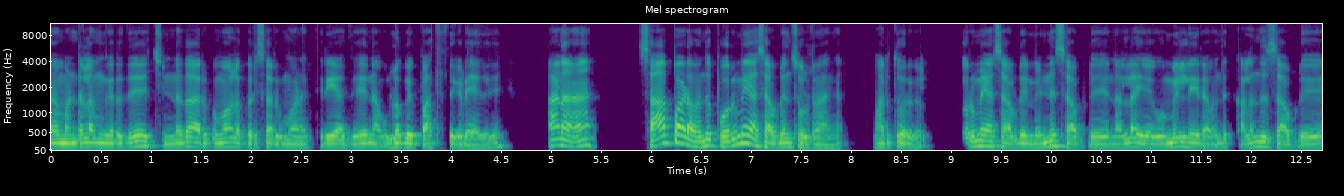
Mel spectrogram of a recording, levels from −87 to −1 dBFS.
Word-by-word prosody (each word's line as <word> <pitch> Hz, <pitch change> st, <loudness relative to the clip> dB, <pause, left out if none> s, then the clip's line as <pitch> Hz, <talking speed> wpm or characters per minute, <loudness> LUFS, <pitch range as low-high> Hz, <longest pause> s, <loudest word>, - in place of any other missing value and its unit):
மண்டலம்ங்குறது, 110 Hz, 0 st, +1 dB, 0.2 s
சின்னதா 105 Hz, +1 st, -1 dB
இருக்குமோ 110 Hz, +1 st, -2 dB
இல்ல 115 Hz, -, -1 dB
பெருசா 100 Hz, 0 st, -3 dB
இருக்குமோ 95 Hz, 0 st, -2 dB
எனக்கு 95 Hz, 0 st, -7 dB
தெரியாது. 95 Hz, -1 st, +1 dB
நான் 100 Hz, -, -2 dB
உள்ள 110 Hz, -, +2 dB
போய் 110 Hz, -, +5 dB
பார்த்தது -, -, -1 dB
கிடையாது. 85 Hz, +1 st, -2 dB, 0.6 s
ஆனா, 160 Hz, -2 st, +4 dB, 0.8 s
சாப்பாட 215 Hz, -1 st, +4 dB
வந்து 145 Hz, +4 st, +2 dB
பொறுமையா 185 Hz, +10 st, +4 dB
சாப்டுன்னு 110 Hz, +2 st, +1 dB
சொல்றாங்க 85 Hz, -2 st, -3 dB, 0.4 s
மருத்துவர்கள். 105 Hz, 0 st, -1 dB, 0.4 s
பொறுமையா 135 Hz, +3 st, +2 dB
சாப்டு, 100 Hz, -1 st, 0 dB
மென்னு 115 Hz, +7 st, +1 dB
சாப்டு, 95 Hz, -1 st, -2 dB, 0.2 s
நல்ல 105 Hz, +5 st, 0 dB, 0.3 s
உமிழ்நீரை 110 Hz, -2 st, +1 dB
வந்து 110 Hz, +1 st, -5 dB
கலந்து 115 Hz, +8 st, 0 dB
சாப்டு. 95 Hz, +1 st, -2 dB
105 Hz, 135 wpm, -22 LUFS, 95-120 Hz, 0.8 s, போய்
